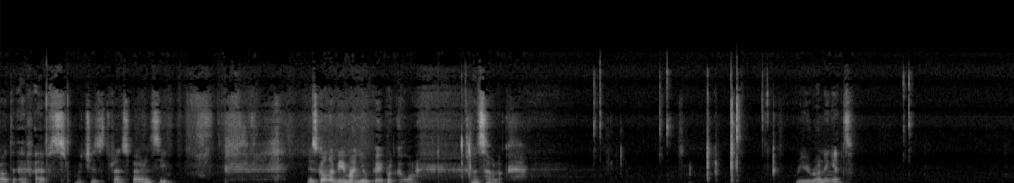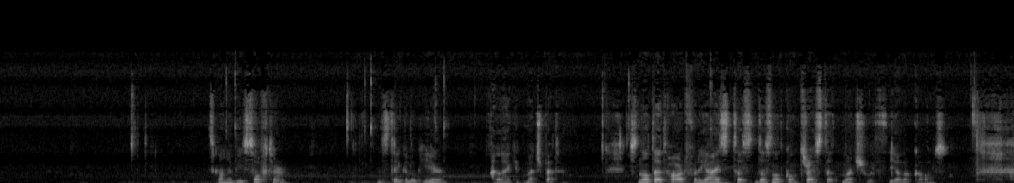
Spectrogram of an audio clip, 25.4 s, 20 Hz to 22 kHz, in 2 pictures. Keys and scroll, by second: 0.6 BackSpace, 0.7 BackSpace, 5.7 ctrl+s, 8.8 Up, 9.1 Return.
